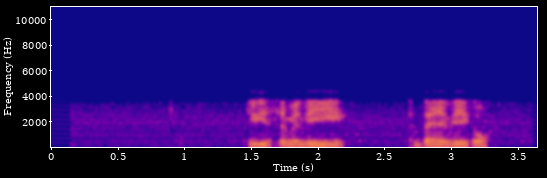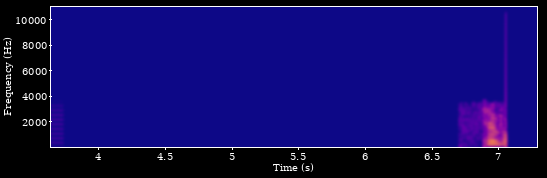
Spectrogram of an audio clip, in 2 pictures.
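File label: Police Southwest District Dispatch, p25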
